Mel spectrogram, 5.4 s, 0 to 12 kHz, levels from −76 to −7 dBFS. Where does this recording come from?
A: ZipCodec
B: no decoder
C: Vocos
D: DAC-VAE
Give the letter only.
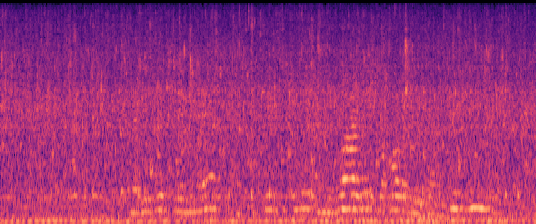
B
